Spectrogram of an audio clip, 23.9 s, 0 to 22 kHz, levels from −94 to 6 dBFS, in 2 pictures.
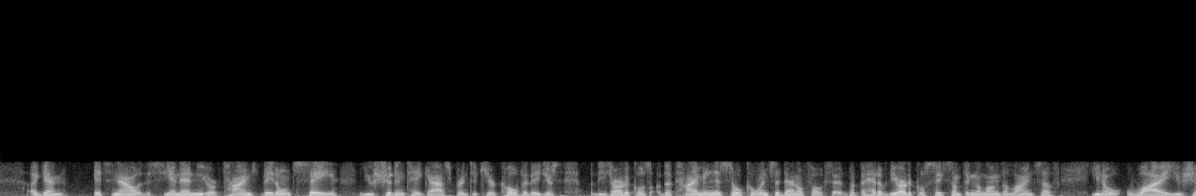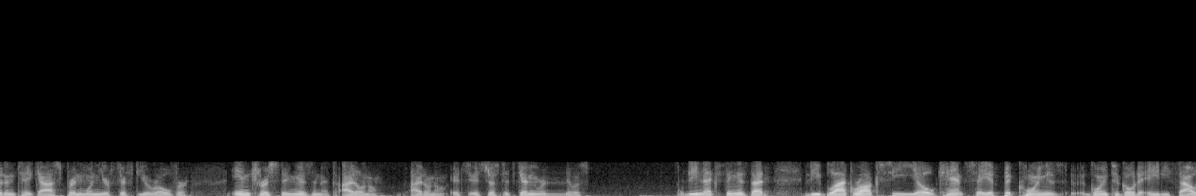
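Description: Throughout, the speech has a buzzy, gravelly roughness and nothing above 4 kHz, the plainly audible mark of the GSM full-rate codec, consistent with 13 kbit/s.

Lost GSM frames at 1.98 s (40 ms), 17.42 s (200 ms) and 19.14 s (60 ms) produce a rough metallic ring, as the last good frame repeats.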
